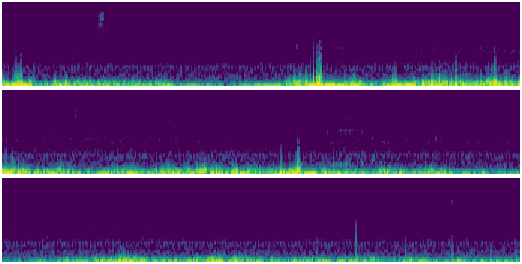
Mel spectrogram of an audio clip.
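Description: Wind blowing across the microphone: loud, irregular low rumbling gusts that rise and fall every second or so.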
